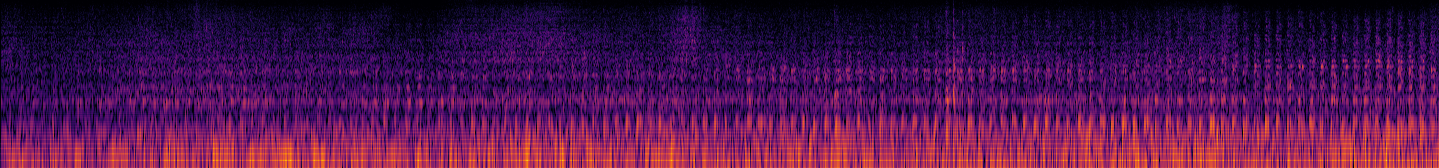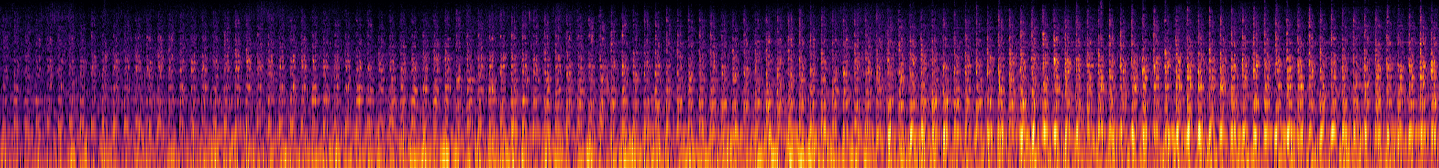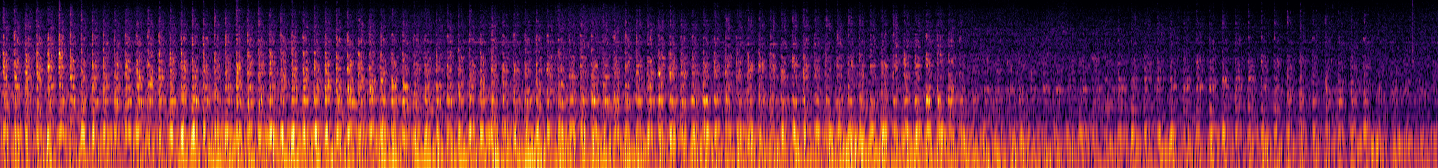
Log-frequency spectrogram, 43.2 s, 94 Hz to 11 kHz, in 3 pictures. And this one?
A boat with a machine is coming to spread net for fishing. Stereo recording. A Sony Handycam HDR-SR12 has been used. The sound is unprocessed and was recorder in Greece, somewhere in Peloponnese.
boat, boat-with-machine, fishing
